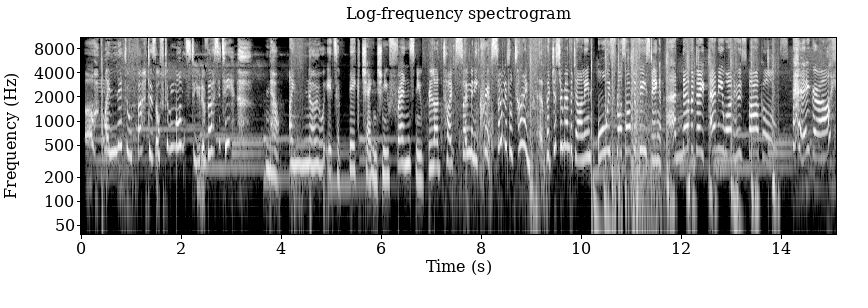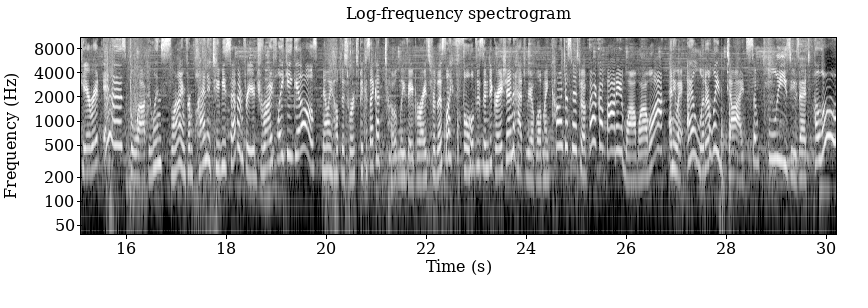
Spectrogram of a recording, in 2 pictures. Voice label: animation, Expressive British Voiceover

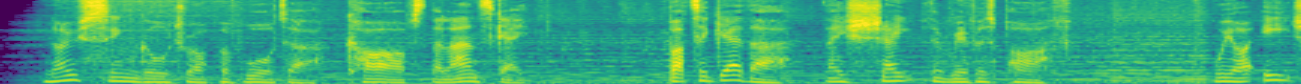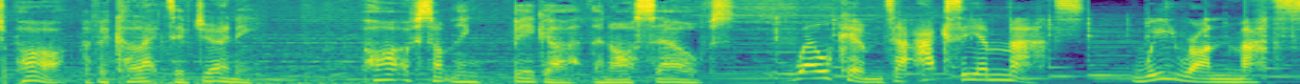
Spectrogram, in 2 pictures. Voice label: explainer

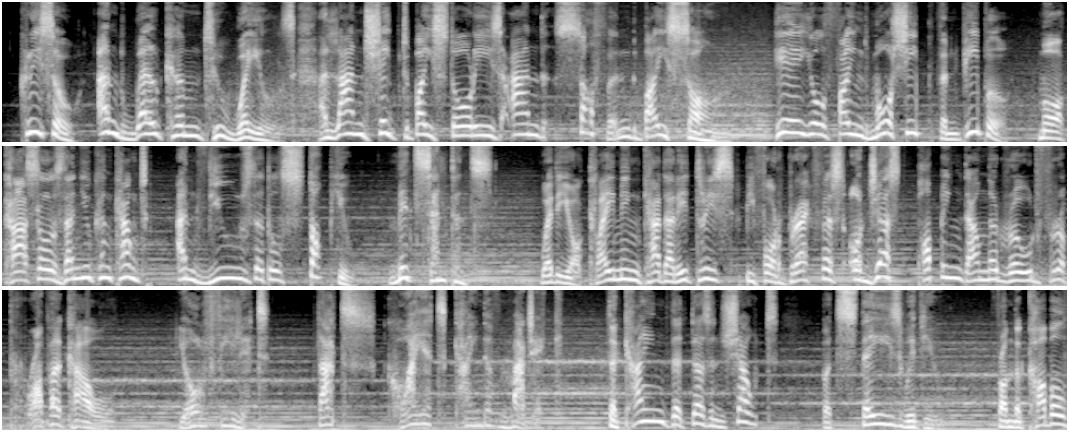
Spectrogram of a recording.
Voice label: welsh authentic

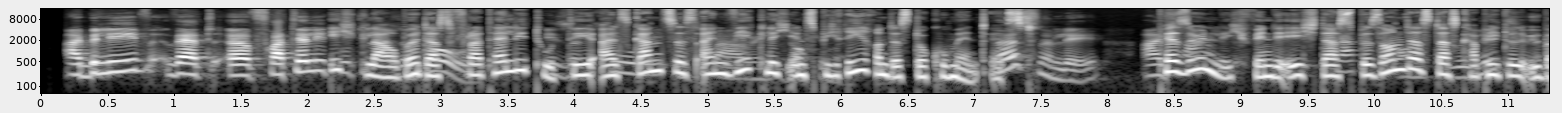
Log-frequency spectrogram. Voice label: german female documentary

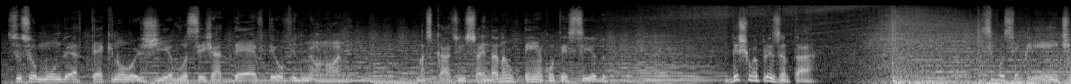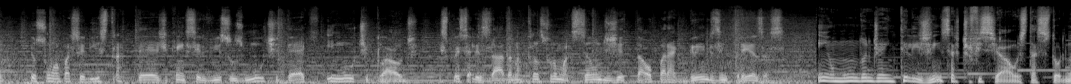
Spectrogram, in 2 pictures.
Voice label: Brazilian Portuguese corporate

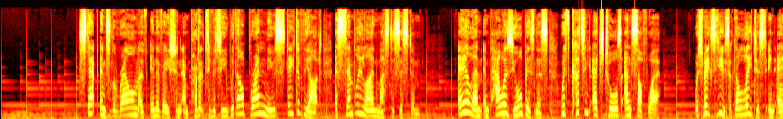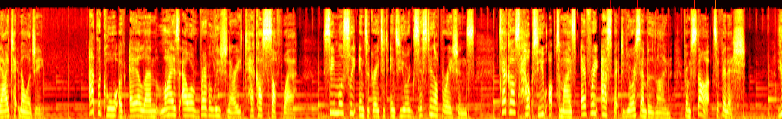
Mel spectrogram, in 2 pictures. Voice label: northern voice corporate lancashire

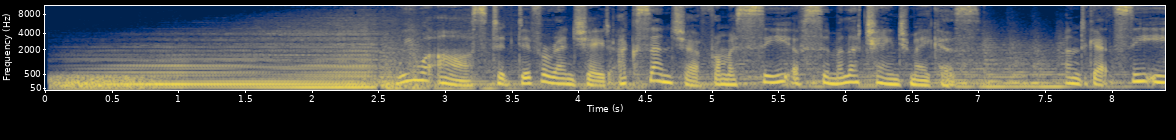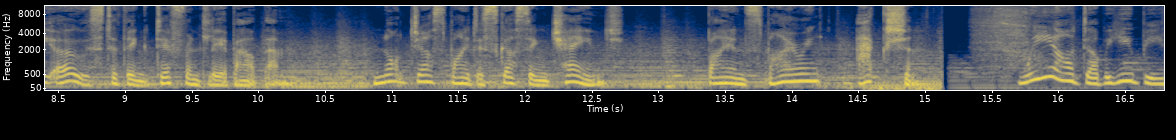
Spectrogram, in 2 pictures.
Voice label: corporate

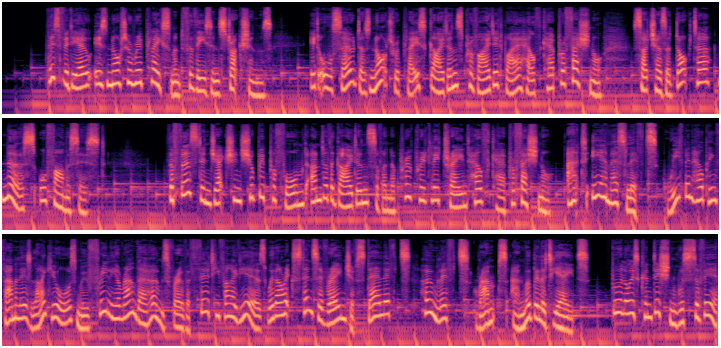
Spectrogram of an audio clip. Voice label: medical and training

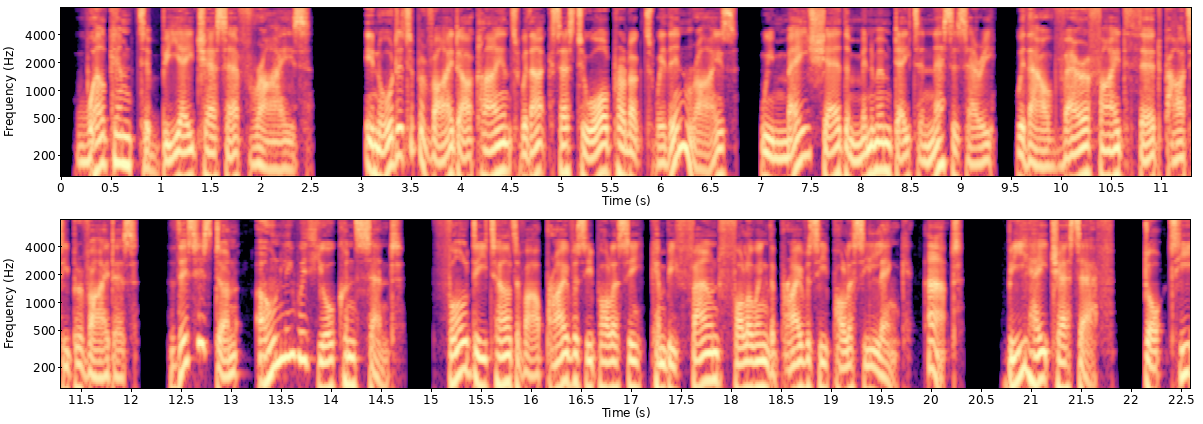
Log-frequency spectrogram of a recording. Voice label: telephone

